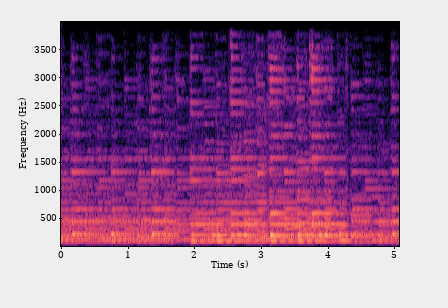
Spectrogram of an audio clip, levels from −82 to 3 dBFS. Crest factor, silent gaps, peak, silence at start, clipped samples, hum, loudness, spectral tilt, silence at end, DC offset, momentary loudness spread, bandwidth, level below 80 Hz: 16 dB; none; -4 dBFS; 0 s; under 0.1%; none; -20 LUFS; -11.5 dB/octave; 0 s; under 0.1%; 6 LU; 4 kHz; -42 dBFS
